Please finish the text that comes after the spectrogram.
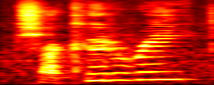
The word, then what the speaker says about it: charcuterie: these wonderful cheese boards or i think you pronounce it shakur charcuterie where you put all the meats and the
